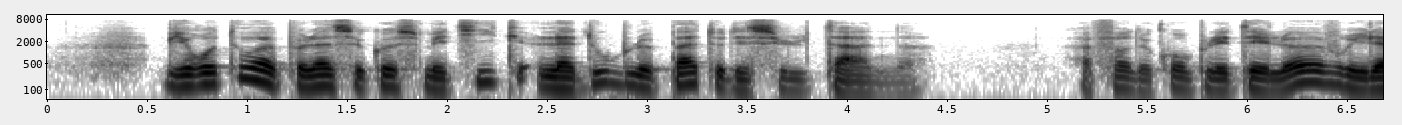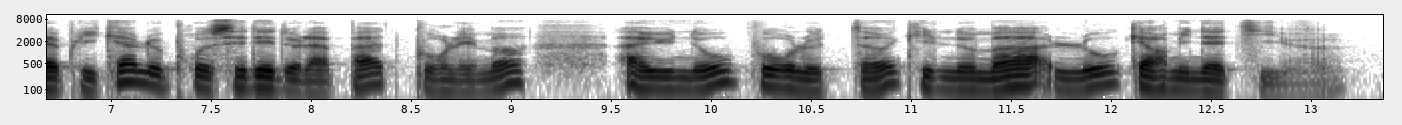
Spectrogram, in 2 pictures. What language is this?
French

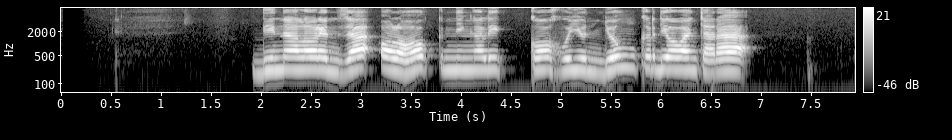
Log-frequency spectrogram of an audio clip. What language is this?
Sundanese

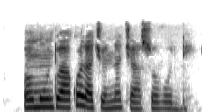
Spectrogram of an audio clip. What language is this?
Ganda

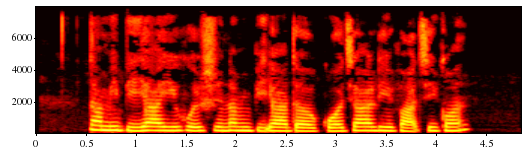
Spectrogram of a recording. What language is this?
Chinese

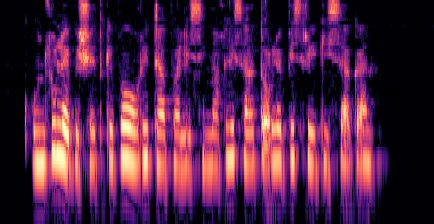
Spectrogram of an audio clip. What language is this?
Georgian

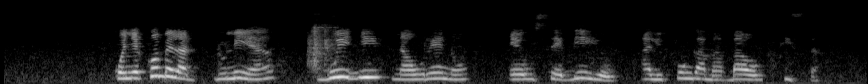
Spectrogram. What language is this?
Swahili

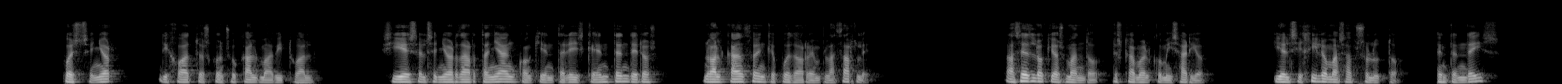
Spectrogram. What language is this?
Spanish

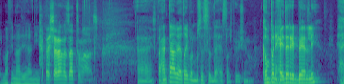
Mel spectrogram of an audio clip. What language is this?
Arabic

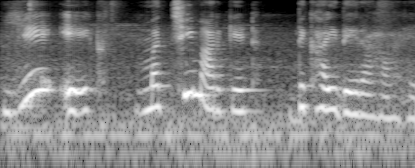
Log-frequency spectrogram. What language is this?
Hindi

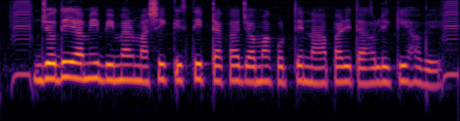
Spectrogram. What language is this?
Bangla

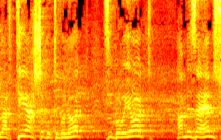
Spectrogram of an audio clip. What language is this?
Hebrew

